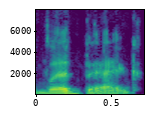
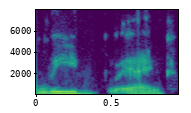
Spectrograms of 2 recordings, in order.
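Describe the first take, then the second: First: The word lead rhymes with bed. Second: The word lead rhymes with seed. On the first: Your money will sink like the heavy metal. "or you could pronounce it lead bank because that's what's going to happen to your money. It's just going to drop lead" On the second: It is the bank's usual name. "something called the"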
